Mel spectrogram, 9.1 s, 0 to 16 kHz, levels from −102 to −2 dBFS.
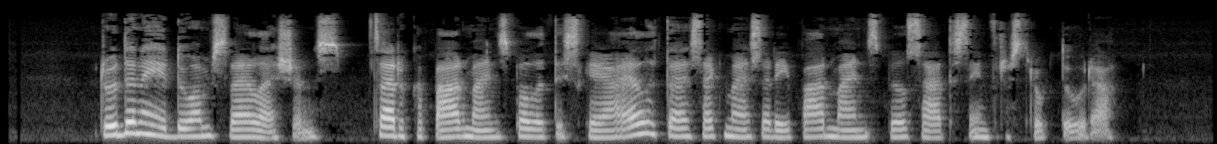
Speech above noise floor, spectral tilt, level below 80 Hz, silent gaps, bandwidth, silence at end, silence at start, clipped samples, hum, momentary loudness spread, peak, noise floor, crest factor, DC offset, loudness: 45 dB; -3.5 dB/octave; -78 dBFS; none; 11.5 kHz; 0.8 s; 0.75 s; under 0.1%; none; 8 LU; -8 dBFS; -71 dBFS; 20 dB; under 0.1%; -26 LUFS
